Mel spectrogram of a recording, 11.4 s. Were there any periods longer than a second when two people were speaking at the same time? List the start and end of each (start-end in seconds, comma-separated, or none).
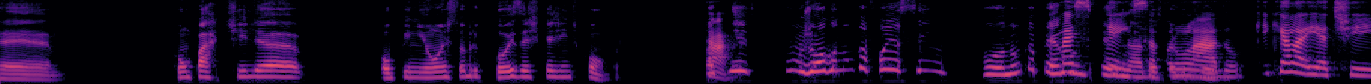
8.8-10.3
